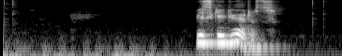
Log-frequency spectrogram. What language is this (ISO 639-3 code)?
tur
